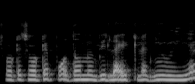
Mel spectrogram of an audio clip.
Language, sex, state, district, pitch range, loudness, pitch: Hindi, female, Bihar, East Champaran, 210-215 Hz, -27 LUFS, 215 Hz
